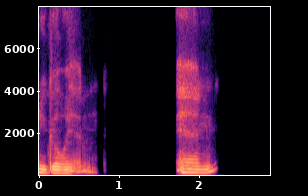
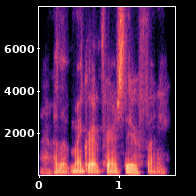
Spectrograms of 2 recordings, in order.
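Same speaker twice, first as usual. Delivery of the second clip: much lower, softer deadpan voice; mock deep voice; 5 dB quieter than usual. Comic says she loves her grandparents, deep deadpan aside. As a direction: drop into a deep ironic aside.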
